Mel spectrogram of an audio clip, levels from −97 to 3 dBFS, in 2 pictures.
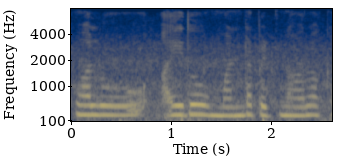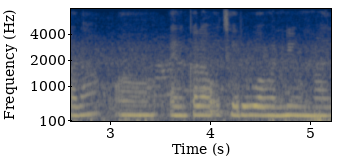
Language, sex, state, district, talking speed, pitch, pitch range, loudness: Telugu, female, Andhra Pradesh, Anantapur, 105 wpm, 235 Hz, 230-245 Hz, -31 LUFS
